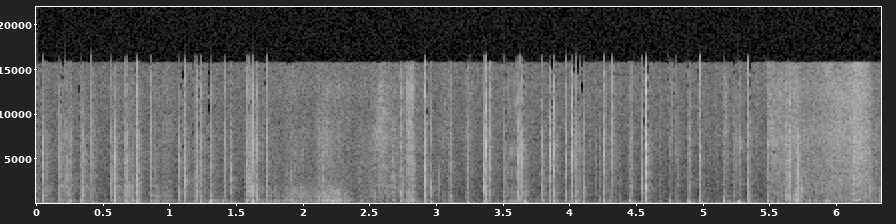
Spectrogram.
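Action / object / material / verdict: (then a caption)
scrape / fabric cosmetic bag / fabric / none. Long nails scratch and rub the fabric sides of a hollow, medium pink fabric vanity case held in both hands. The result is a quiet, dense stream of crinkly, rapid scratching bursts with a soft, low-heavy texture and very little ring.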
